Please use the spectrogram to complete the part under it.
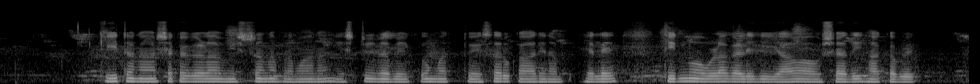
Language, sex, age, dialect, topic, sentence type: Kannada, male, 25-30, Coastal/Dakshin, agriculture, question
